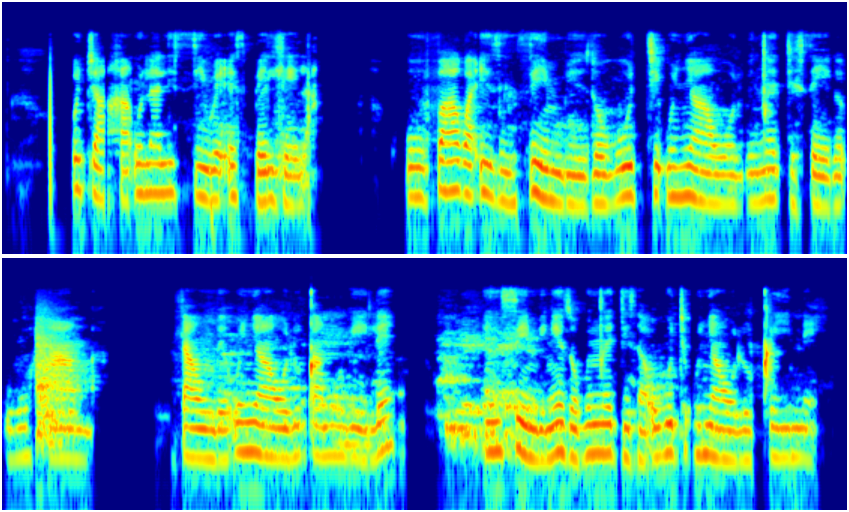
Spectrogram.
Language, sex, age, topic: North Ndebele, female, 36-49, health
